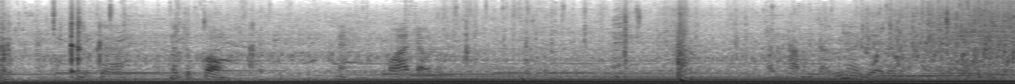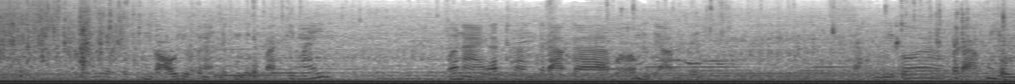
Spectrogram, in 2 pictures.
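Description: Low, steady engine drone, as from a boat motor running on the water, with a splash of water about seven to eight seconds in as fish are emptied from the jug trap into a net bag.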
